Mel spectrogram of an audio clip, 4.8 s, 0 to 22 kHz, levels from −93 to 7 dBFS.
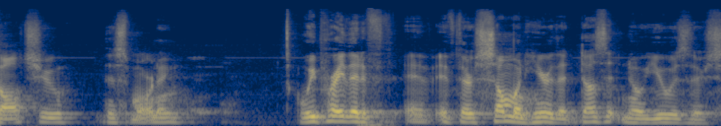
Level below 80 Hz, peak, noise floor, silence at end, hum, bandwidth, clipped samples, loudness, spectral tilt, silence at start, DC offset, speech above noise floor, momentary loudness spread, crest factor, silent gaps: -58 dBFS; -4 dBFS; -58 dBFS; 0 s; none; 15.5 kHz; under 0.1%; -24 LUFS; -4.5 dB/octave; 0 s; under 0.1%; 34 dB; 15 LU; 20 dB; none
